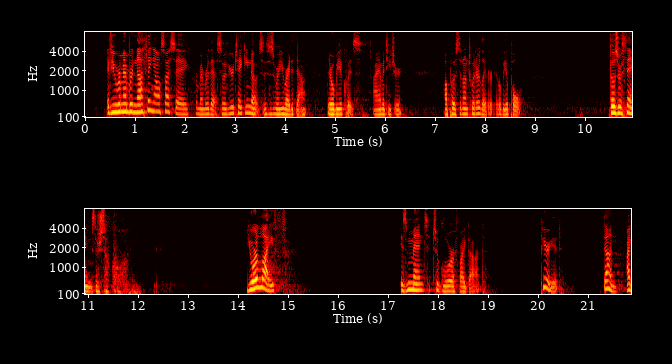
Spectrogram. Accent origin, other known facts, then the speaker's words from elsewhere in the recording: the South, United States; I'm from the South, so it's like we're making gumbo.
